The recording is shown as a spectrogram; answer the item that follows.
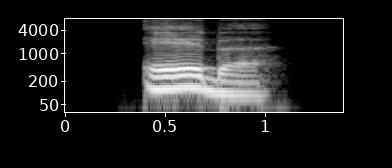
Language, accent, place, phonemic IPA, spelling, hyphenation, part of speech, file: German, Germany, Berlin, /ˈɛlbə/, Elbe, El‧be, proper noun / noun, De-Elbe.ogg
- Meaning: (proper noun) Elbe (a major river in central Europe that passes through the Czech Republic and Germany before flowing into the North Sea); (noun) alternative form of Elb (“elf”)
